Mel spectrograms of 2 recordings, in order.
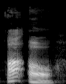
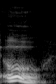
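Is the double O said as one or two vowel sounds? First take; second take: two; one. First: It is said as two separate vowel sounds. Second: It is said as one long vowel sound. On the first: The speaker calls it right. "you pronounce that uh-oh" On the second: The speaker calls it wrong. "in English, whenever we see two O's together, we think to say ooh"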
